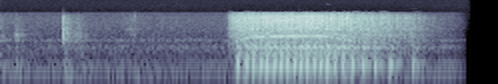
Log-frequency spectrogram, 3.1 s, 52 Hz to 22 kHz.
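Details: Tmax 2.5 model engine cranked without glow plug after replacing the roller clutch: short starter spin with fast rattling chatter and rough, uneven whir; bad cranking noise that appeared after the new roller clutch, cause unknown.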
